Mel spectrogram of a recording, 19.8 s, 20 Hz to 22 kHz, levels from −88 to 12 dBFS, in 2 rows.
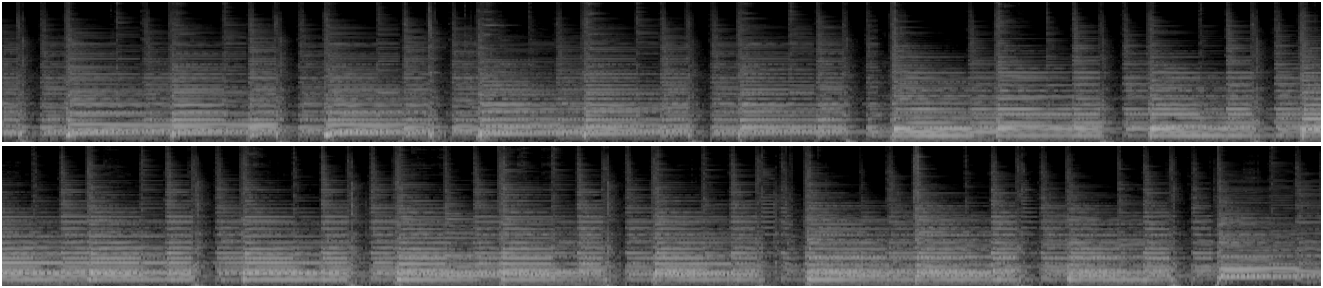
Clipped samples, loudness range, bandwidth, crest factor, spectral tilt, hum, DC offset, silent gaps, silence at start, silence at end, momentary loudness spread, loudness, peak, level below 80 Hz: under 0.1%; 2 LU; over 20 kHz; 16 dB; -5.5 dB/octave; none; under 0.1%; none; 0 s; 0 s; 6 LU; -30 LUFS; -14 dBFS; -56 dBFS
